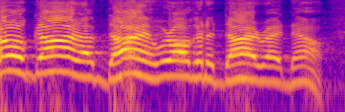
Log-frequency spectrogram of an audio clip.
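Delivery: mock tearful blubbering, loud and wailing. Acting out a panicking feeler in a burning building: mock crying. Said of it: "just crying like".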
